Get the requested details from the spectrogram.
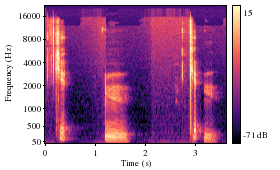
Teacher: You don't release, and then you fall to an N, kitten. When you make the stop T, the tongue is up, almost in the N position, so you don't have to change much.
